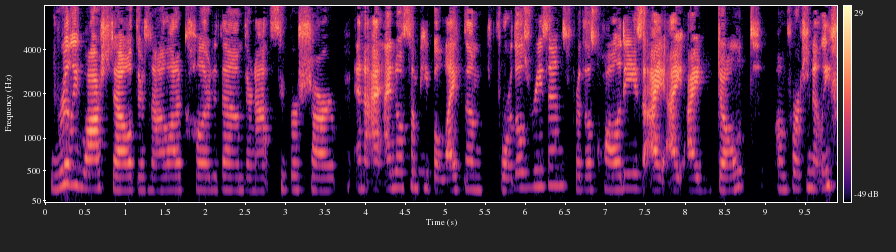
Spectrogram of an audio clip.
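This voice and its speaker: A woman's voice: mid-range voice, bright, forceful tone, low-quality recording. A woman guest on a casual live stream chat, eager and self-deprecating as she talks. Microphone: video call.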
